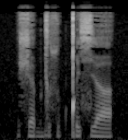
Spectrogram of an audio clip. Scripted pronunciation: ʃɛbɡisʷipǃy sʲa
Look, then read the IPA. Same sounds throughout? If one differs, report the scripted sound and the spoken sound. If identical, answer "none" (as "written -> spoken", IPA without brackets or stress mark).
y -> i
